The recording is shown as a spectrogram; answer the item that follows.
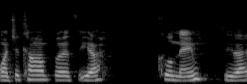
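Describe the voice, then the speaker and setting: A woman's medium-pitched voice at a fairly quick pace, in dry, close sound with no echo. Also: very clean recording, silent background. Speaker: event organizer. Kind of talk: live event hosting. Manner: casual, hesitant with fillers.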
